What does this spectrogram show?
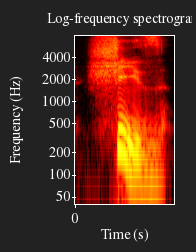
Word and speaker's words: she's: So, if we have he's, we put the S in front. She's. Listen and repeat. She's. One syllable.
